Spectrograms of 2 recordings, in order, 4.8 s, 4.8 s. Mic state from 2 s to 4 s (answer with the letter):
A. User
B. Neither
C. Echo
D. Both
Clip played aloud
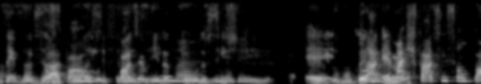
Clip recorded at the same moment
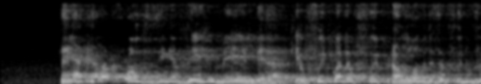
A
